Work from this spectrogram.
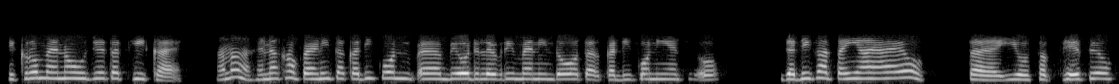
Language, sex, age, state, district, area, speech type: Sindhi, female, 45-60, Uttar Pradesh, Lucknow, urban, conversation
